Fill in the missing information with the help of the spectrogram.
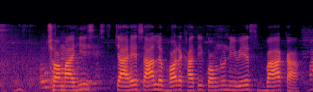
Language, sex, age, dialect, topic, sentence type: Bhojpuri, male, 18-24, Southern / Standard, banking, question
